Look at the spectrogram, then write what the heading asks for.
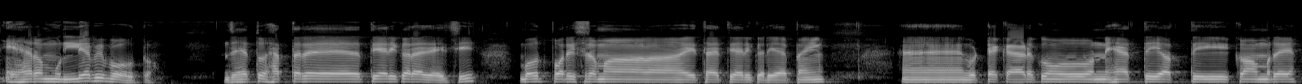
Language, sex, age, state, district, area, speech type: Odia, male, 30-45, Odisha, Kalahandi, rural, spontaneous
